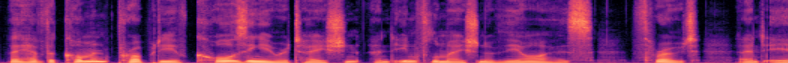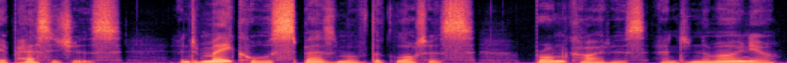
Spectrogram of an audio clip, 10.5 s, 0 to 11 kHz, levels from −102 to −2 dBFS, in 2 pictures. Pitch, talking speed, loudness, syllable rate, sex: 170 Hz, 155 wpm, -21 LUFS, 5.0 syllables/s, female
